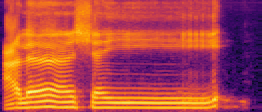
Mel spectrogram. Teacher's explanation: Ala syai' ini aslinya adalah huruf hamzah ya. Oleh sebab itu, cara mengucapkannya ketika disukun itu dengan cara menekan. ala syai'. Nah, supaya lebih terasa keberadaan huruf hamzahnya.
